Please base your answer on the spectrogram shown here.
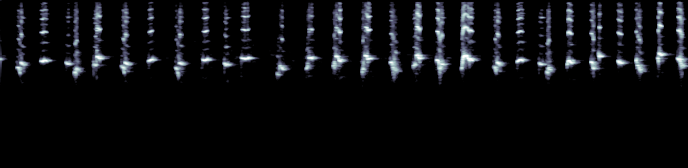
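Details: Continuous bubbly song of a yellow-vented bulbul in the long 'ropel' style, meant to lure others into answering: about two and a half warbled, rising-and-falling whistled notes per second, sustained for ten seconds without a break.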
